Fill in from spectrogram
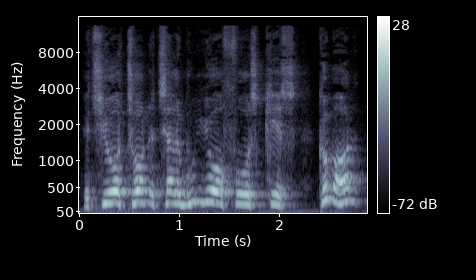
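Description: A man's voice: high voice, steady tone, moderate pace, dark tone, close to an everyday voice. A man playing a shy man who remembers childhood sweethearts and then coaxes his friend to tell his own story.

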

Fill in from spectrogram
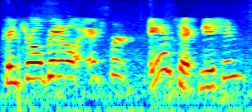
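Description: A man's voice: extremely high pitch, animated, normal speed, pushed and bright, highs cut off, a little hiss or hum. A man leaving a rambling, joking voicemail message as a caller, stumbling over his words with constant "you know" fillers. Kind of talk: joking prank-style call.

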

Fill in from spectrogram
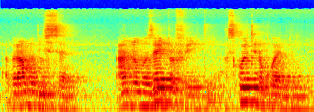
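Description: Man reading bible passages slow, far off mic, big echoey room. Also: medium pitch, a little mellow, a little hiss or hum. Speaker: scripture reader. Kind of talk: reading scripture aloud. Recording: distant mic in an echoey hall.

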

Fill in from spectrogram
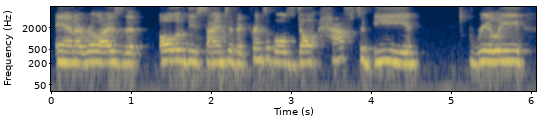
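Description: A woman's voice: mid-range voice, flat delivery. Woman in a roomy echo telling her story. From New Mexico. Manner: earnest, storytelling, thoughtful pauses. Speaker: bar owner and guest. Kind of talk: interview conversation.

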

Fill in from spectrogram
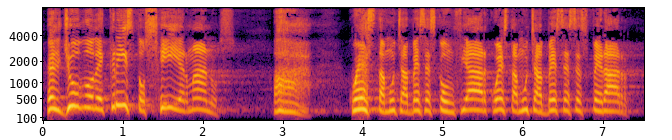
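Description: A man preaching a sermon, addressing the congregation directly with questions and moving between soft, sorrowful confession and loud exhortation. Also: extremely high pitch, slow pace, big-room sound.

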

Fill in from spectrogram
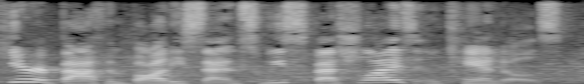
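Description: A woman playing an upbeat store clerk giving a sales pitch in a comedy sketch. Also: expressive, moderate pace, a bit bright, soft background music. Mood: chirpy. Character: chirpy woman store clerk selling candles.

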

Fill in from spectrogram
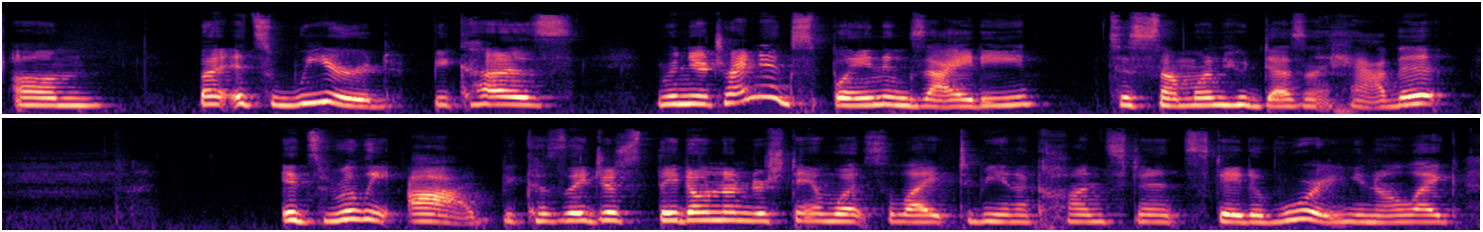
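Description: A woman's voice: fairly high pitch, steady tone, a little slow. Chatty young woman hosting a podcast. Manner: chatty, lots of fillers like "like" and "you know"; open and personal. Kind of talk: casual solo talk.

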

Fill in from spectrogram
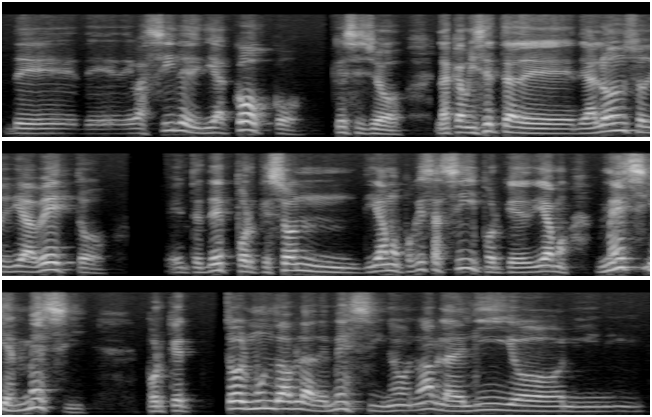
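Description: A man's voice: mid-range voice, animated, moderate pace, mellow, dull audio. A man with an Argentine accent hosting a sports radio show, rambling with many fillers and restarts. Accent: Argentine Spanish. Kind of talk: casual sports radio talk. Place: radio studio.

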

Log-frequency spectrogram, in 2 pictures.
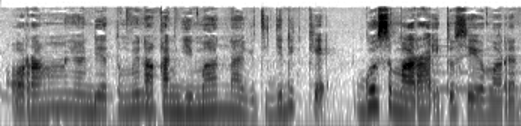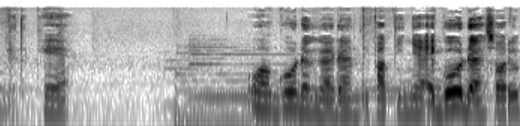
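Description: A young woman talks in a chatty, slangy way, sounding exasperated. Her voice has a gravelly fry. Faint music plays behind her. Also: mid-range voice, a little mellow. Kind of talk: casual monologue.

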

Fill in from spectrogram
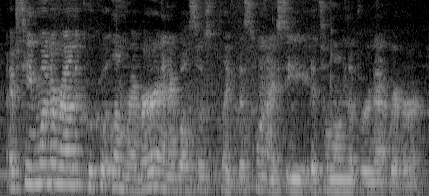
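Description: A woman co-hosting a casual podcast, chatty with quick short reactions. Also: fairly low pitch, expressive. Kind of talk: casual chat. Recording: echoey room, faint noise.

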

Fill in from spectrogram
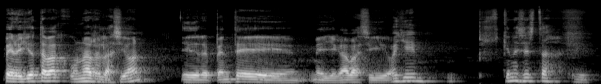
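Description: A man's voice: medium pitch, moderate pace. A man with a Mexico City accent, a guest in a casual interview, telling a personal story candidly and in slang, step by step. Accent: Mexico City Spanish. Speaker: interview guest, retired footballer.

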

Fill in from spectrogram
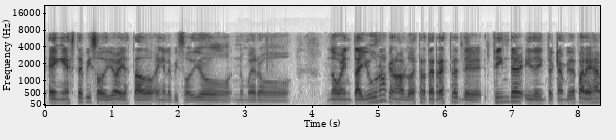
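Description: A man's voice: mid-range voice, fairly bright tone, lo-fi sound. A man hosting a podcast in a laid-back, joking, chatty way. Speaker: podcast host. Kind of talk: casual podcast chat.

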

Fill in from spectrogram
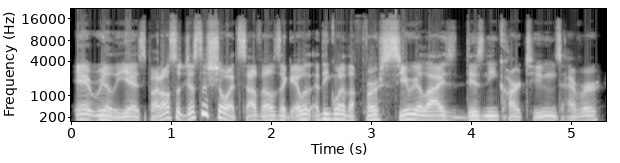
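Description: A man's voice: medium pitch, fast, dry recording. A man co-hosting a podcast in a casual, rambling chat, swearing freely. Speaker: podcast co-host.

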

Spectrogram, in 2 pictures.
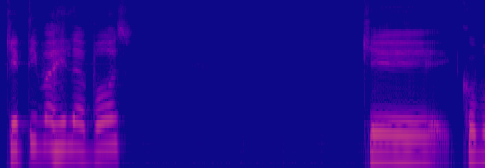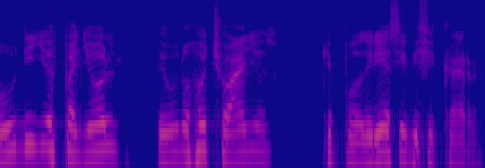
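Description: A young man co-hosting a casual chat, animated and quick to laugh, often acting out the lines he talks about. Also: a little high, no room sound, studio quality. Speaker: podcast co-host.

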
